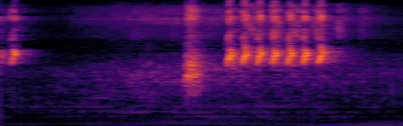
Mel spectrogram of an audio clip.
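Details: Clamorous reed warbler, a kept bird in lively song, heard day and night: over a steady low hum, a single harsh note, then a quick run of about seven sharp, evenly spaced chipping notes.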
